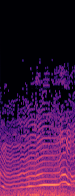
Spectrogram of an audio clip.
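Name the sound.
a scream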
